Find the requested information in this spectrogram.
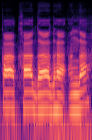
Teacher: क, ख, ग, घ, ङ ह और अः इसका उच्चारण स्थान क्या है भाई? कंठ है।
